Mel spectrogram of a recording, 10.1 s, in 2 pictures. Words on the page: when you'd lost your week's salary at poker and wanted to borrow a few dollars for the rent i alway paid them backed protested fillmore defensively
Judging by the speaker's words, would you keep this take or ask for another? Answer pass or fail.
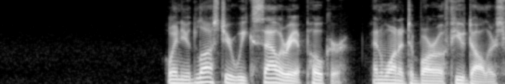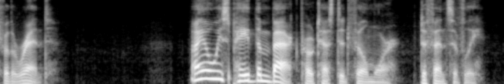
fail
